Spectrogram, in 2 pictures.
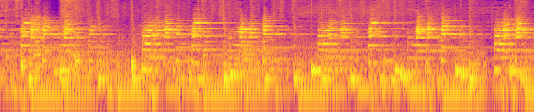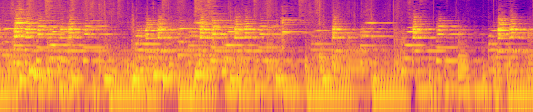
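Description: Jazz ensemble playing at a steady pulse, with rapid struck steel-drum notes over drum kit and bass.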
